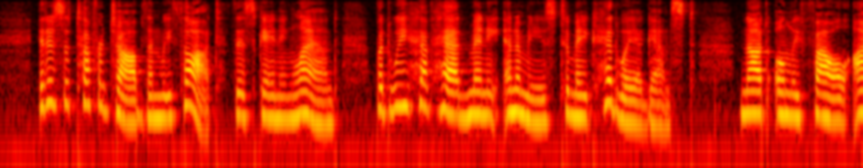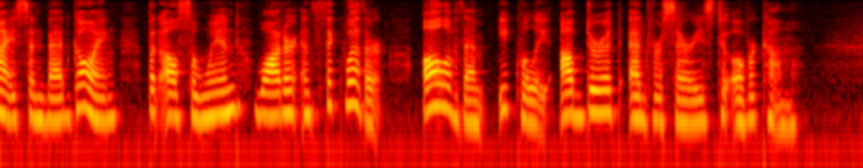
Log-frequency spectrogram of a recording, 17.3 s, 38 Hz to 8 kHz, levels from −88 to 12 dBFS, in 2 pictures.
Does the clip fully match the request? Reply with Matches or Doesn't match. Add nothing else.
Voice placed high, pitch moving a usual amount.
Matches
